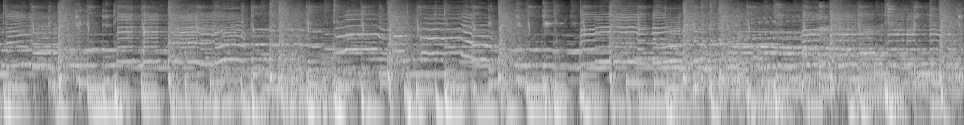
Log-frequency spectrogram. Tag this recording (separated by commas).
Music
